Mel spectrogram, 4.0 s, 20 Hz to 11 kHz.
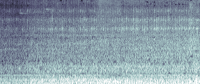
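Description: Volvo D12 inline-six diesel of a heavy truck tractor idling steadily, a low even rumble that grows slightly louder toward the end.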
